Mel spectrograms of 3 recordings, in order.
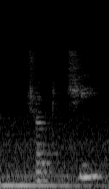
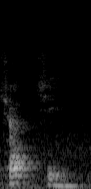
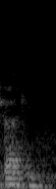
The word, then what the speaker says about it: Chukchi: Define Chukchi. It's a place. Okay, Google. Where is Chukchi? I keep thinking I'm saying Chucky.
